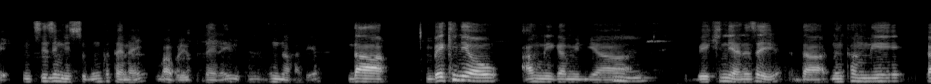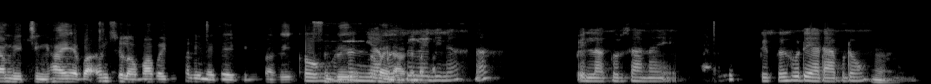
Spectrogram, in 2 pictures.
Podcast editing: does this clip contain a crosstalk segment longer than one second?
Yes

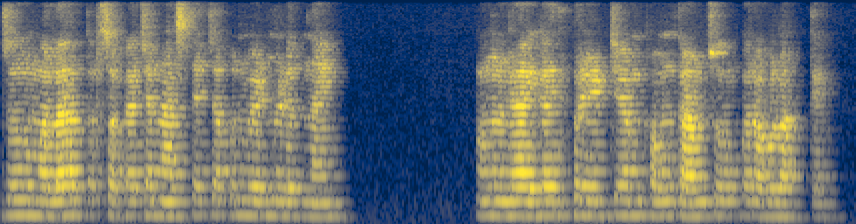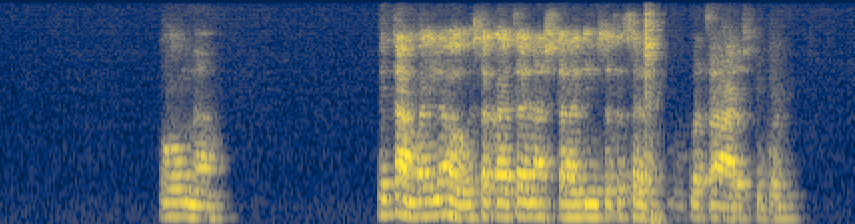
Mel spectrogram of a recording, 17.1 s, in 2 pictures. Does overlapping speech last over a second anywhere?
No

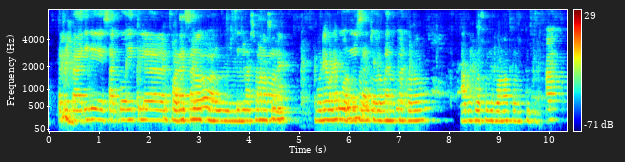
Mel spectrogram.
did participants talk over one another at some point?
Yes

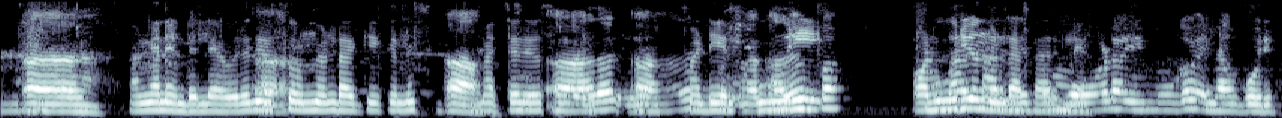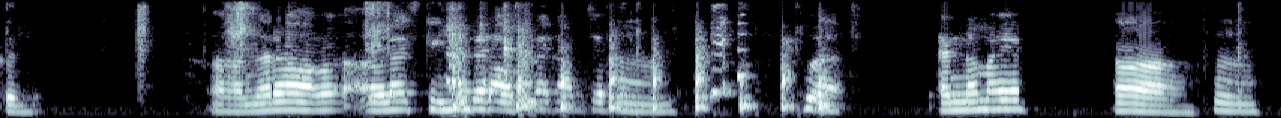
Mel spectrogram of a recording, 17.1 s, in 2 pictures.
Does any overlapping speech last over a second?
Yes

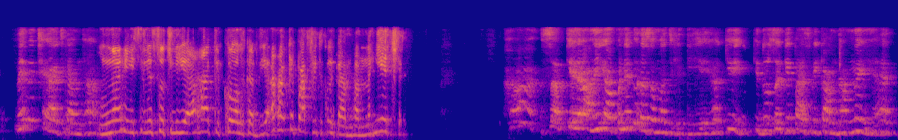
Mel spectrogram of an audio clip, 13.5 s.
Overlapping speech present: No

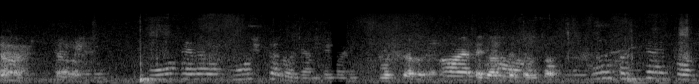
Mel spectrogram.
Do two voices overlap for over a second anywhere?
No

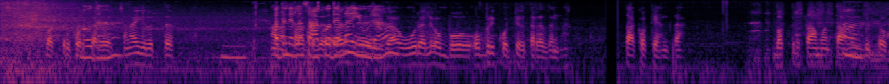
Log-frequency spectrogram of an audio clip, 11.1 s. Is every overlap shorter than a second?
No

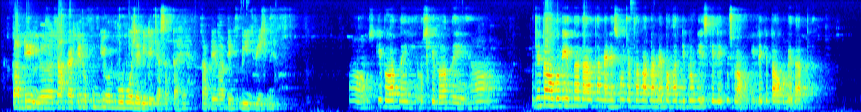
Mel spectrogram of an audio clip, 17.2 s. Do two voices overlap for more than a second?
No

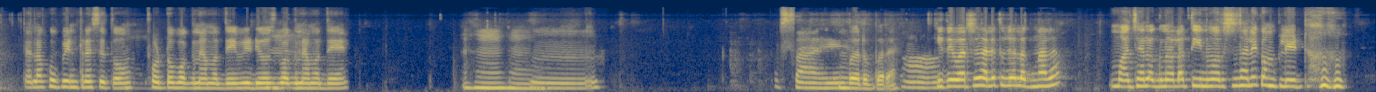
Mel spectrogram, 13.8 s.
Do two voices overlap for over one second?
No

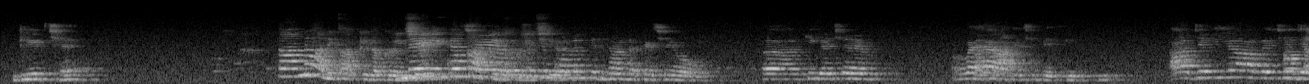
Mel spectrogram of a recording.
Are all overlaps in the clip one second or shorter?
No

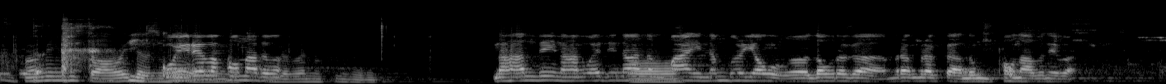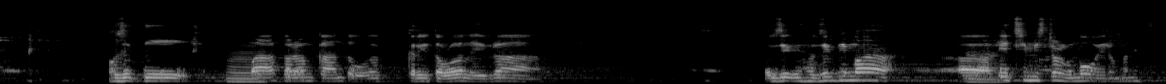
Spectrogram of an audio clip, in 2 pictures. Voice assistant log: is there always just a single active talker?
No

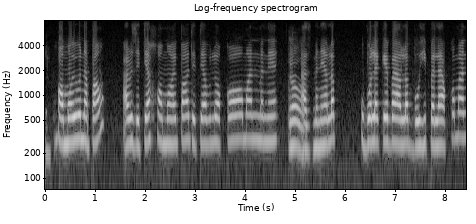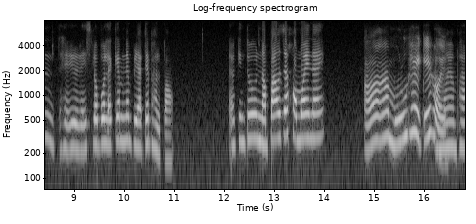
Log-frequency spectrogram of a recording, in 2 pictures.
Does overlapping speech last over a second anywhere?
No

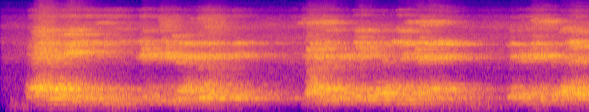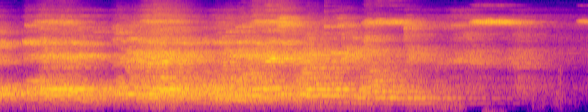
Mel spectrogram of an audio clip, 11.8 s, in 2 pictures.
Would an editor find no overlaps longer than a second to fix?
No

